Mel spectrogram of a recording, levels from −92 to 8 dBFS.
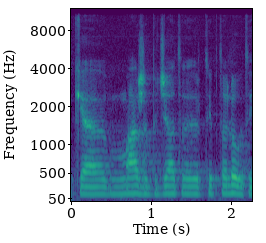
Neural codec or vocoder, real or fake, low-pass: none; real; 10.8 kHz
